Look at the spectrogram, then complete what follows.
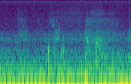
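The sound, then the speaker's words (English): Quiet mouth sounds of someone sipping beer after a toast: a few soft wet slurps and a small gulp-like click midway, over a low steady background hum, with no talking. “Okay, let's take a sip.”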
